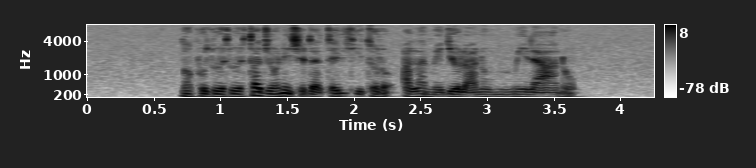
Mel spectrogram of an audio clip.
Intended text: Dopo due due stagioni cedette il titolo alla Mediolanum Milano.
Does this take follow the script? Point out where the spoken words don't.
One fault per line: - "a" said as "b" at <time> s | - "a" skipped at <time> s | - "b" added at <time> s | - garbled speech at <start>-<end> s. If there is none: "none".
none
